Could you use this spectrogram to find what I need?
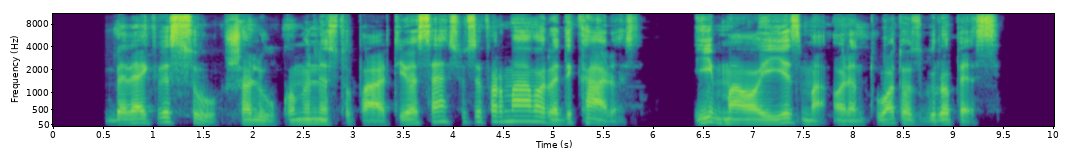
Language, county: Lithuanian, Šiauliai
